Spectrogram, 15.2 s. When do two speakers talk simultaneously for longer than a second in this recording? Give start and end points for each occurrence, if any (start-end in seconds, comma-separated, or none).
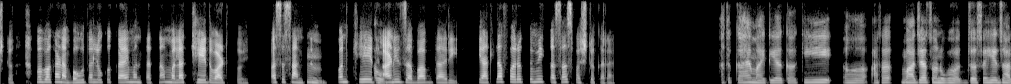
none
